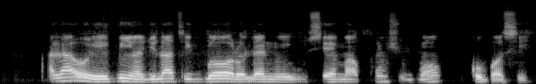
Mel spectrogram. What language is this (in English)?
Yoruba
